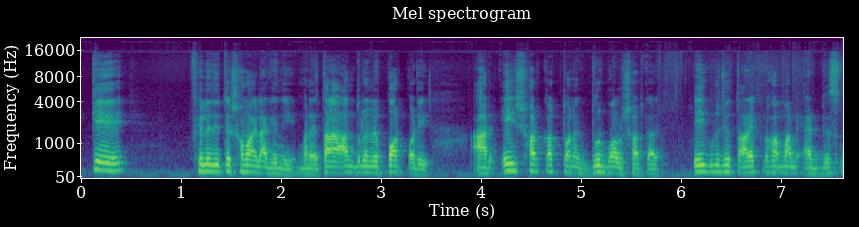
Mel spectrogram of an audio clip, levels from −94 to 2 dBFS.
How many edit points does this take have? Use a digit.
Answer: 0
